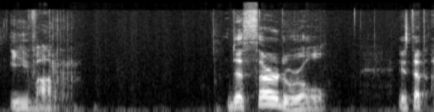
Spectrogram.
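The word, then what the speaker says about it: Ívar: The second one is that you have the rolling R. So it's not Ragnar, it's Ragnar. And it's not Ivar, but Ivar when you're watching Vikings.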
